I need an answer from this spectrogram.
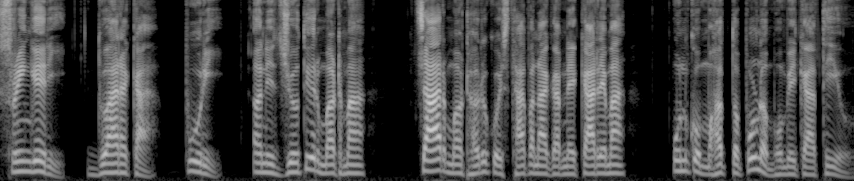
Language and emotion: Nepali, neutral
